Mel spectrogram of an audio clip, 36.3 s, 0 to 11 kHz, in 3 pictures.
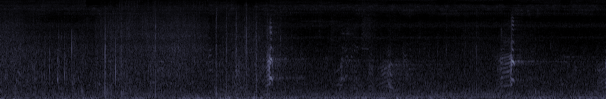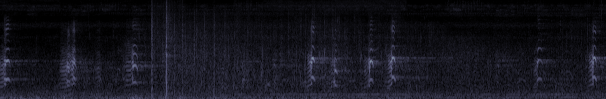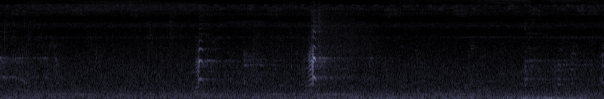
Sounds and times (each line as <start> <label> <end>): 0.0 Canadian Geese slapdown 6.0
14.6 Canadian Geese slapdown 20.4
